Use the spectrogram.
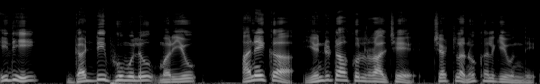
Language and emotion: Telugu, neutral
